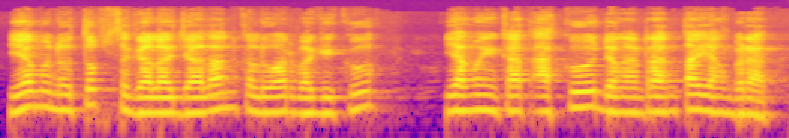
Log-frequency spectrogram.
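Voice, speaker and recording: A man reading scripture aloud during a sermon at a steady, measured pace. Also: a little high. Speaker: scripture reader.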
